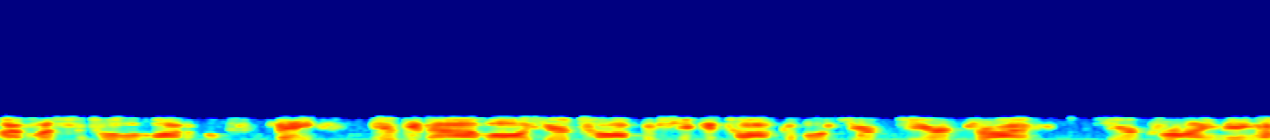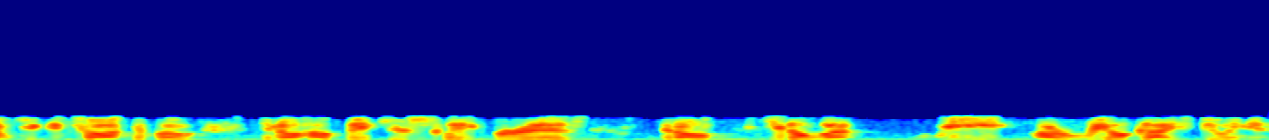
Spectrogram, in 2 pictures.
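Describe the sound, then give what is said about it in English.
A man talks steadily over a narrowband cell phone conference call, his voice thin, tinny and muffled, with the boxy, compressed quality of a phone line and no fullness or sparkle. “It sounds like this because we're talking on a conference call on cell phones.”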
